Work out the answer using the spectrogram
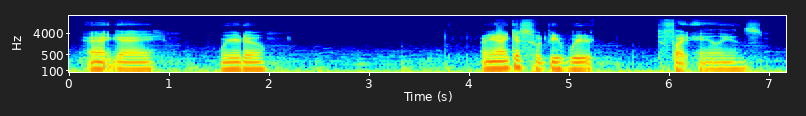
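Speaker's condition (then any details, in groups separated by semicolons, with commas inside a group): No condition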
